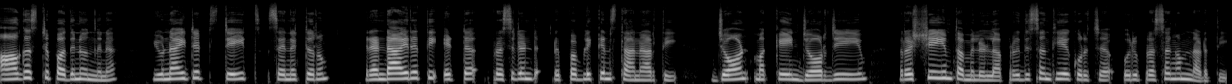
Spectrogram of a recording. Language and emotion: Malayalam, neutral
